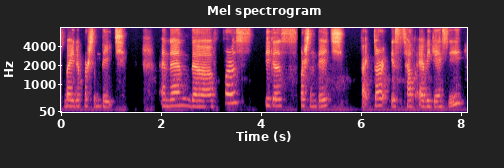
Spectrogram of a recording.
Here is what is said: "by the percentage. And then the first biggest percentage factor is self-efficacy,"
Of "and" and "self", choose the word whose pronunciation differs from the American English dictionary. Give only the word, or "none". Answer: none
